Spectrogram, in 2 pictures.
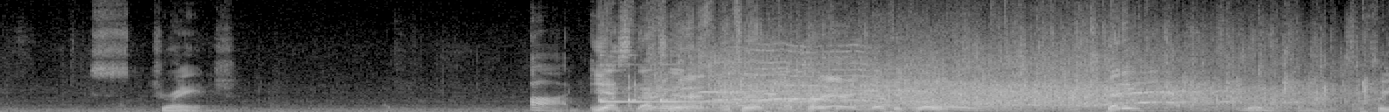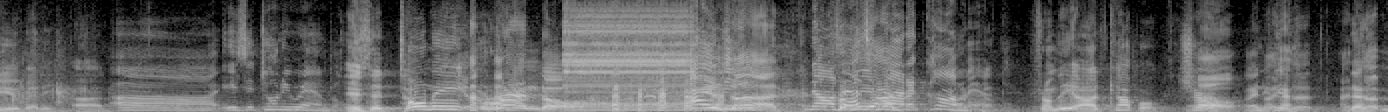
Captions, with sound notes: -Strange. -Odd. (ding) -Yes, that's it. That's it. -Very nice. -A perfect, perfect clue. Betty? For you, Betty, odd. -Is it Tony Randall? -Is it Tony Randall? (buzzer) -He is odd. -Thank god. -I mean, now, that's not a comment. -From "The Odd Couple" show. -Oh, I thought maybe you were --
